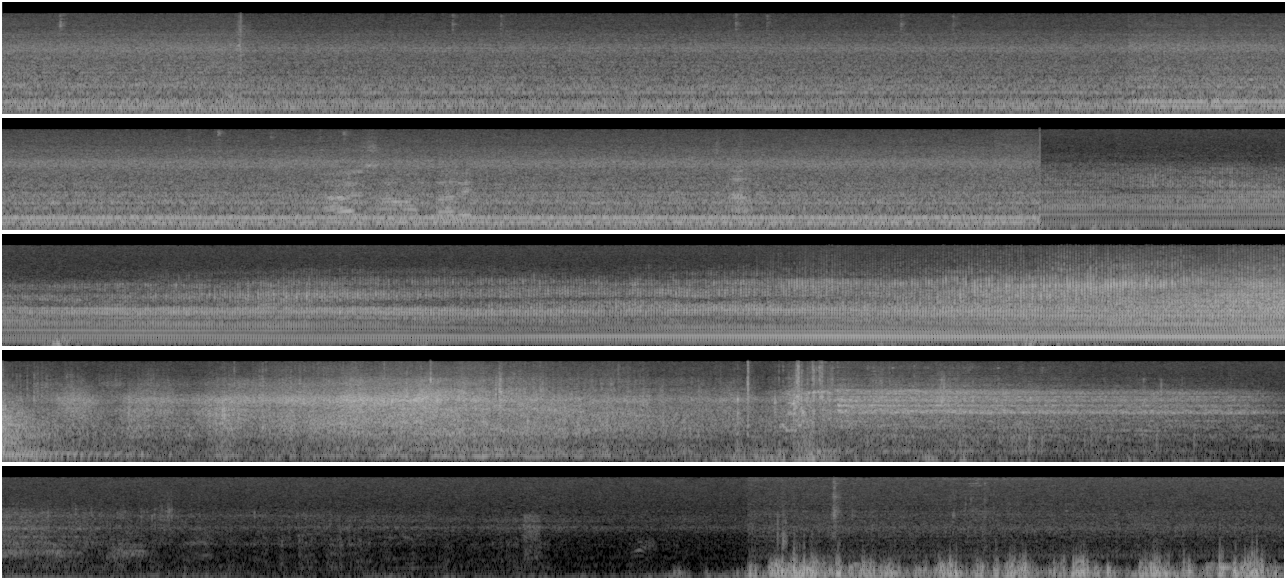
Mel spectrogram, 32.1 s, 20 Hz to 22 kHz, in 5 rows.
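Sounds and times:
steady equipment hum: 0.0 - 13.0
drone engine and propeller: 0.0 - 27.4
high whine: 0.0 - 28.4.

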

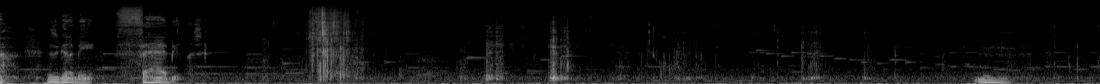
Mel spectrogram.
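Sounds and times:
person biting and chewing bread: 2.6 - 9.8.

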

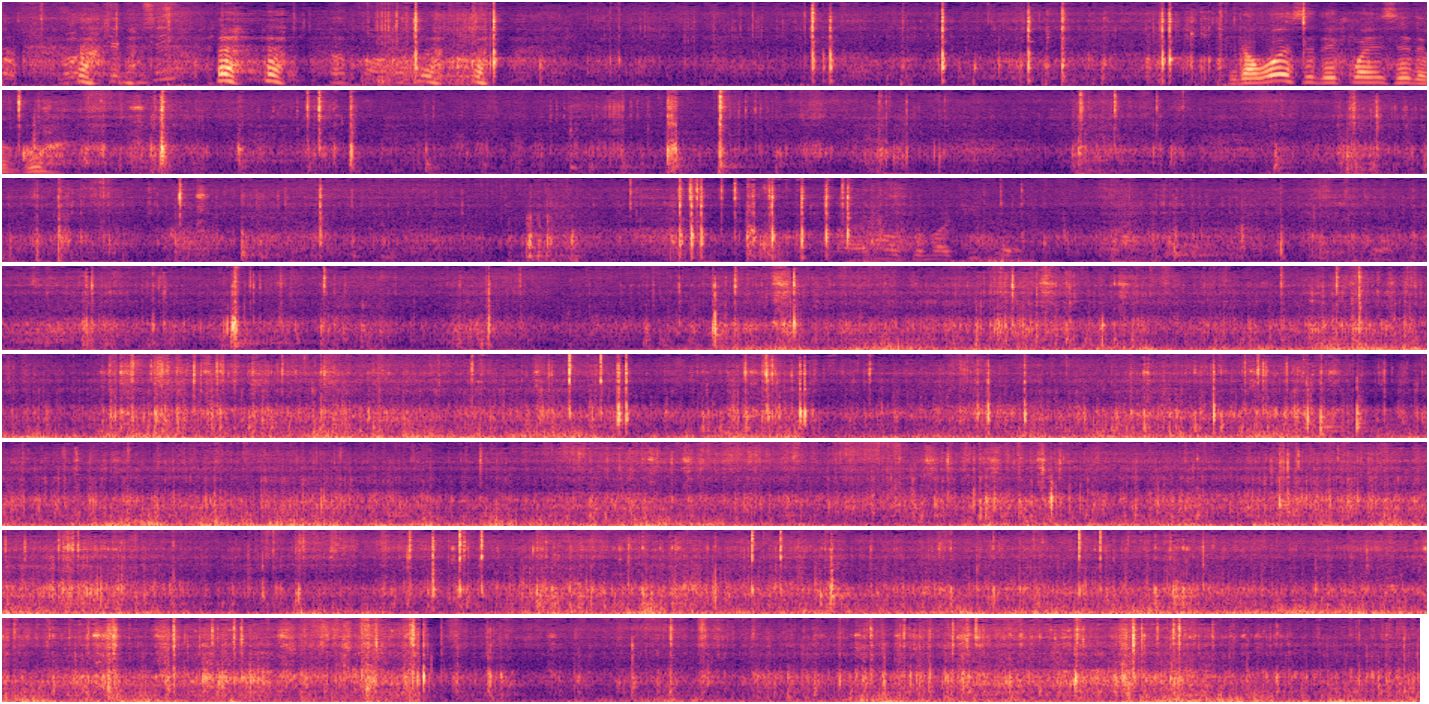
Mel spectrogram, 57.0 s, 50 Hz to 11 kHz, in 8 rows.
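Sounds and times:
bike clicking and rattling: 0.0 - 56.9
bike tyre noise: 0.0 - 56.9
wind buffeting microphone: 21.1 - 56.9.

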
